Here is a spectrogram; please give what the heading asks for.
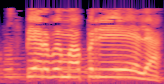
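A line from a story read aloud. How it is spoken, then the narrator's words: Bursting out laughing. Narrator (Russian): расхохотался Павлик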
